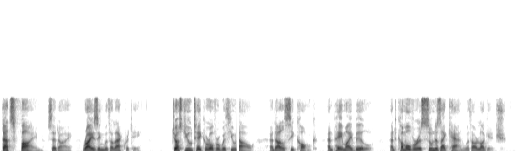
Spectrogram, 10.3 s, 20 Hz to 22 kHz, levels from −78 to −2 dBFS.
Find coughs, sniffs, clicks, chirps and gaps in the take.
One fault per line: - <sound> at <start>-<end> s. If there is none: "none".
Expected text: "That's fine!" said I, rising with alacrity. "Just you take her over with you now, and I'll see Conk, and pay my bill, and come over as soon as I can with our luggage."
- dropout at 4.7-4.8 s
